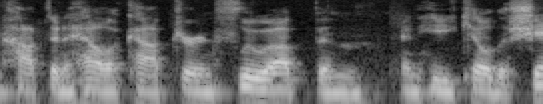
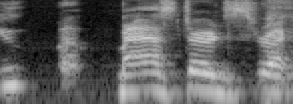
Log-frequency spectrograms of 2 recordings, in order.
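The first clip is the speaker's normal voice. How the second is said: put-on high yell in a New Zealand accent; 12 semitones higher than usual. Quoting a man on the road yelling at his sheep, new zealand accent. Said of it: "in his New Zealand accent".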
